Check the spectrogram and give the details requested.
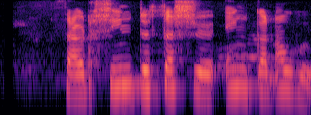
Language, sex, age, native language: Icelandic, male, 8, Icelandic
